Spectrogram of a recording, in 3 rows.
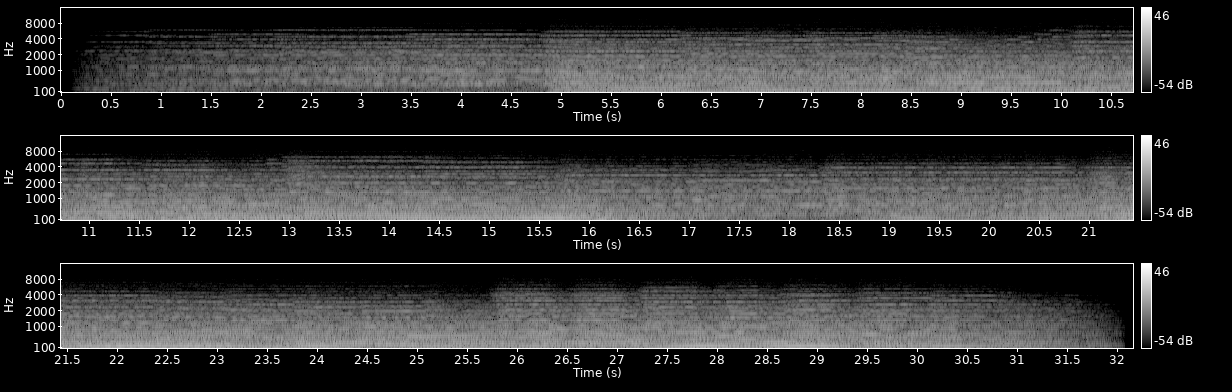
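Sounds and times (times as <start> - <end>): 
organ: 0.2 - 32.1.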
